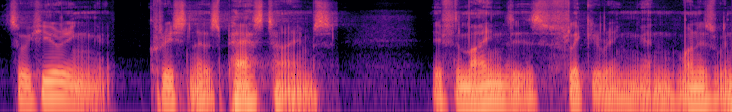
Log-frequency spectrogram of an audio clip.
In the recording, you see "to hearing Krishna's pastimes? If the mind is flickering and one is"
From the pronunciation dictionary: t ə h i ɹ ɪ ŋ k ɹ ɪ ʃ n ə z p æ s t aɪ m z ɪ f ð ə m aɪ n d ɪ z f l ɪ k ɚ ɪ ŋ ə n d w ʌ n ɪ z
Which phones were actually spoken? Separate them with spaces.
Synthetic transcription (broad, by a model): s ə h i ɹ ɪ ŋ k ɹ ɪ s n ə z p æ s t aɪ m z ɪ f ð ə m aɪ n d ɪ z f l ɪ k ɚ ɪ ŋ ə n w ʌ n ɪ z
